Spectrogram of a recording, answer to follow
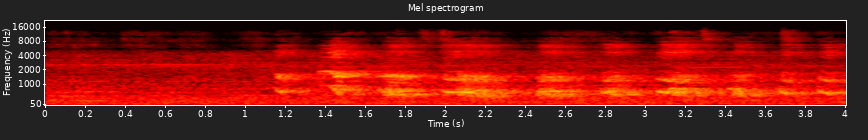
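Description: Four-week-old Labrador puppy crying in a string of short, high-pitched whining yelps, starting about a second in.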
